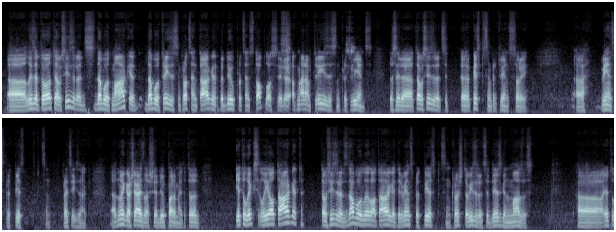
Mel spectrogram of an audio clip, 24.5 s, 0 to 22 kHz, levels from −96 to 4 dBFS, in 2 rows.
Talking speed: 155 wpm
